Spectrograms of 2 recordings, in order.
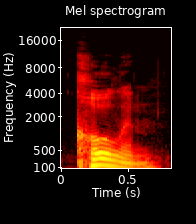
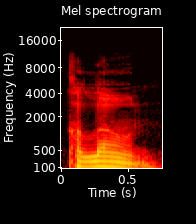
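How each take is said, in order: First: "Colon" with "co" punched and louder; stress on first syllable. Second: "Cologne" with "logne" held longer and stronger; stress on second syllable. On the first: Teacher repeating the pair so students hear "Colon" stressed at the front. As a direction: hit the "co" in "Colon" hard. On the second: Teacher repeating the pair so students hear "Cologne" stressed at the end. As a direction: keep "co" short, lean on "logne". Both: Shown as a demonstration. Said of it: "Listen again".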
